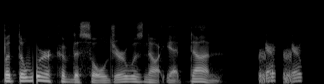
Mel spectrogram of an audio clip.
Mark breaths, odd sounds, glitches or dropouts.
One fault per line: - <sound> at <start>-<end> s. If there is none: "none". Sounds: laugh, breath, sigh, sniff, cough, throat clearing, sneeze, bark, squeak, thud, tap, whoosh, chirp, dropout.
- dropout at 0.3-0.4 s
- laugh at 2.6-3.0 s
